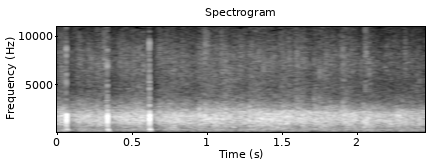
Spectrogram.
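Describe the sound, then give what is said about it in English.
A church audience claps in agreement after a prayer, a dense, steady wash of applause, with a few sharper individual claps popping out near the start before the noise settles into an even, sustained patter. “In the name of Jesus, can we say amen and clap our hands in agreement now?”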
